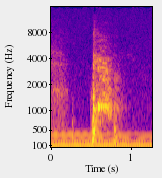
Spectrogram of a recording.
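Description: A single harsh cough from a person with a cold, one short burst over a steady low hum, with no talk around it.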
